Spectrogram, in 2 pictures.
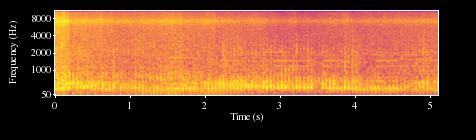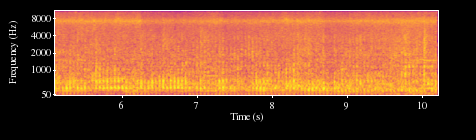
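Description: Helicopter hovering low overhead, its rotor beating in a fast steady rhythm, while it sets a tree into the stream on a long line.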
